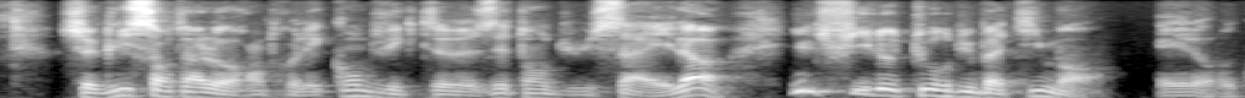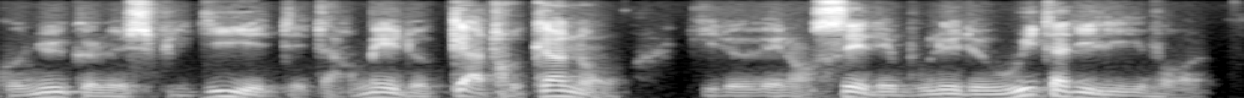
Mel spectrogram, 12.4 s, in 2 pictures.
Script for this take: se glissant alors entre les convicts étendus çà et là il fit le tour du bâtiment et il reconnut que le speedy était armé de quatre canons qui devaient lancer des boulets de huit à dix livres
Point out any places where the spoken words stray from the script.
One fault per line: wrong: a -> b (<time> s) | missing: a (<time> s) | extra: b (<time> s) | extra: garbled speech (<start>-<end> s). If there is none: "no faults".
no faults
